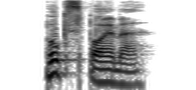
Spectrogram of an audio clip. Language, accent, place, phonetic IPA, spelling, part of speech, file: German, Germany, Berlin, [ˈbʊksˌbɔɪ̯mə], Buchsbäume, noun, De-Buchsbäume.ogg
- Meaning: nominative/accusative/genitive plural of Buchsbaum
